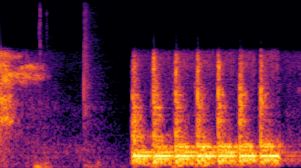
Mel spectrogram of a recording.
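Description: Hard, rapid knocking on a window pane, roughly seven loud raps in an even rhythm with a ringing hum beneath them, after a quieter stretch of faint bumps; someone bangs on the glass to try to break it and get in.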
